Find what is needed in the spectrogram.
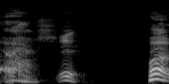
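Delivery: play-acted strained, huffing, groaning grumble. Retelling a mechanic at work on a car: imitating a mechanic huffing and puffing. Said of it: "making, like, these noises as if, like, the job was just, like, hard as fuck".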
